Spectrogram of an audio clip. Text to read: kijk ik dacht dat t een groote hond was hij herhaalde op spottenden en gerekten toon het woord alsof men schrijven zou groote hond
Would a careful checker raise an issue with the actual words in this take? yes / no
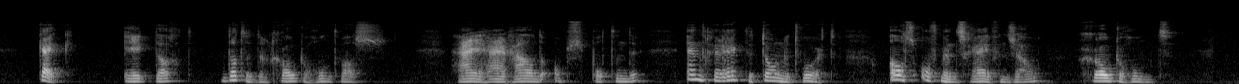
no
